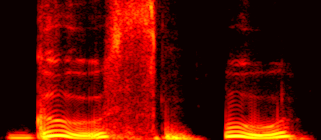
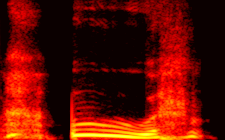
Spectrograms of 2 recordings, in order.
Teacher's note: This vowel, it's made with the tongue and the jaw high and the tongue in the back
